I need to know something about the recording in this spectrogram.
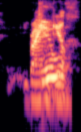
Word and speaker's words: Gil: Brian Gill. Yeah. I think they pronounce it in Spain as Hill, don't they? Yeah. But for intents and purposes for us English, Gill.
